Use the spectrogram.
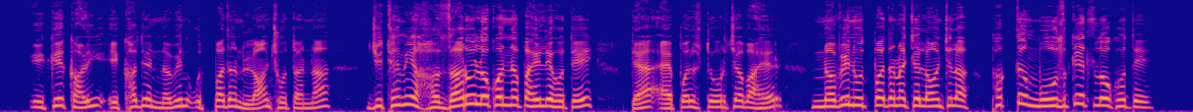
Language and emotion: Marathi, surprised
